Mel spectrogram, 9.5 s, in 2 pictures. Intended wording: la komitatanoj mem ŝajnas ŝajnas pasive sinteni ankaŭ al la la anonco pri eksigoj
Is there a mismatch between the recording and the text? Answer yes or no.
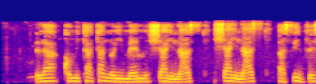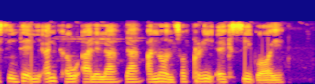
no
